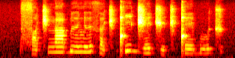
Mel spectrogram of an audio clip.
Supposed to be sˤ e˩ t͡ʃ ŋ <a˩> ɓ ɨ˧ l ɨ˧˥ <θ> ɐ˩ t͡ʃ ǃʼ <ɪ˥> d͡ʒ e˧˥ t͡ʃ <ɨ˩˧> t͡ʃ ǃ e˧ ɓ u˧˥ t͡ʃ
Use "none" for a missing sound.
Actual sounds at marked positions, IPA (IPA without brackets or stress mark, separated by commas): a˧, θ, i˥, ɨ˩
